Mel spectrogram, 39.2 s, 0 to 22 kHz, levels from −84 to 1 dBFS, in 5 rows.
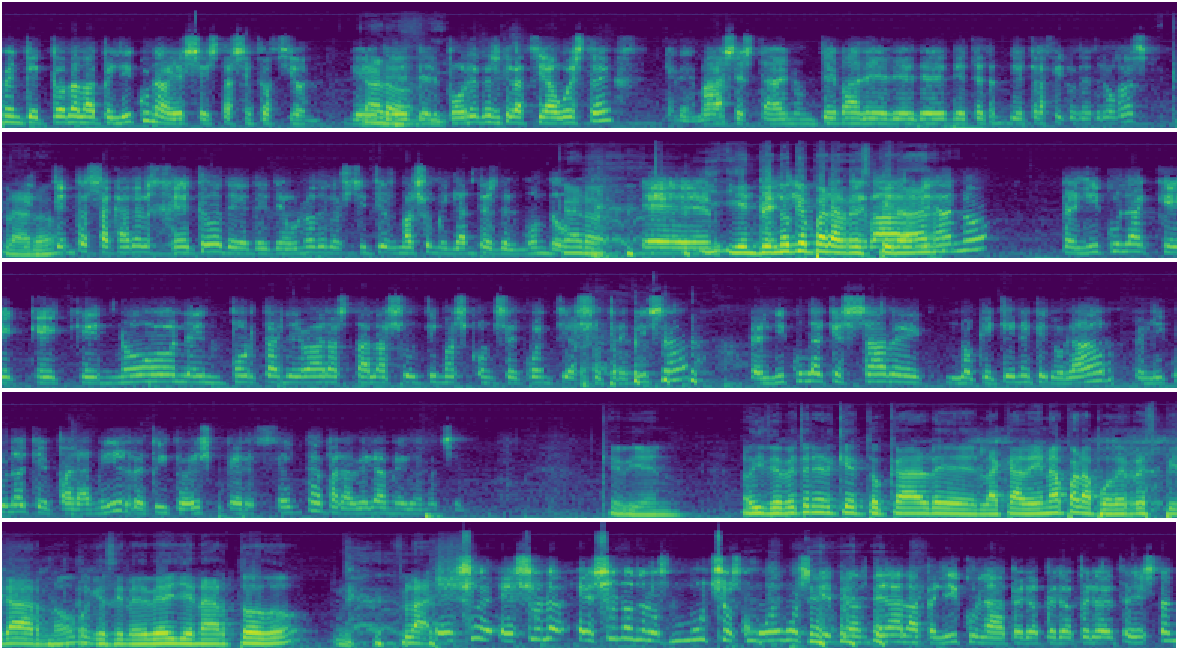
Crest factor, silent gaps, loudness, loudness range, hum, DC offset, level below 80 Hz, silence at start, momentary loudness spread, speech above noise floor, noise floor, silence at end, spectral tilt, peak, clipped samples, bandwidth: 18 dB; none; -17 LUFS; 10 LU; none; under 0.1%; -40 dBFS; 0 s; 13 LU; 28 dB; -45 dBFS; 0 s; -4.5 dB/octave; 0 dBFS; under 0.1%; 16.5 kHz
